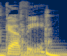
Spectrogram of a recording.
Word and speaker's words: Gabby: Yeah, it's spelled Gabby, but it's pronounced Gubby.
